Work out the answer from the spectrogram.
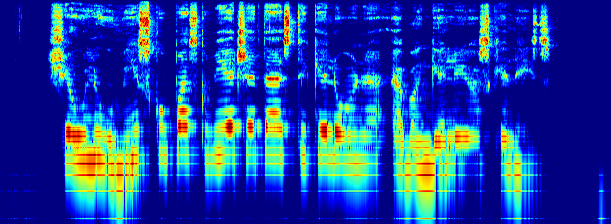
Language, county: Lithuanian, Vilnius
